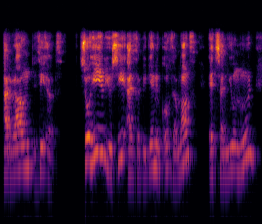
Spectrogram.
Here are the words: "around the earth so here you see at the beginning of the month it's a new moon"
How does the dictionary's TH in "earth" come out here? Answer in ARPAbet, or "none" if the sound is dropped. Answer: TH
